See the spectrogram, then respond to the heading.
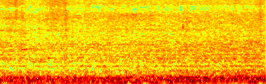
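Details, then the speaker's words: Vauxhall Insignia turbo diesel, driving after EGR valve leak (loose bolt, one snapped bolt) fixed: steady deep drone under load, no hiss or whoosh; earlier boost-leak-like noise gone, more responsive and faster. "yeah like normally now I I'll be hearing it it sounds like a like the car's got a huge Bru leak but it doesn't but guys the car feels a lot more responsive it feels a lot faster"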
